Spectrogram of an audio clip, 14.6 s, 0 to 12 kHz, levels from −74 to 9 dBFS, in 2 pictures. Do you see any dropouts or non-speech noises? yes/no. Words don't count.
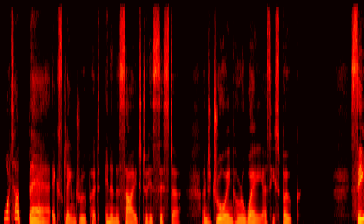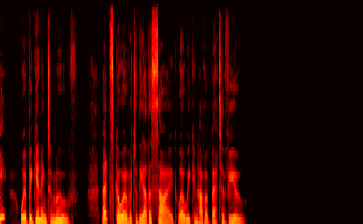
no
